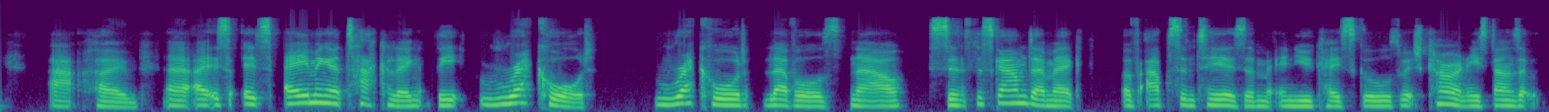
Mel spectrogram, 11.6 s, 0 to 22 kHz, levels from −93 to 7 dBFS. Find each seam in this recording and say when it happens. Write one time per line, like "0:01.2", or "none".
none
